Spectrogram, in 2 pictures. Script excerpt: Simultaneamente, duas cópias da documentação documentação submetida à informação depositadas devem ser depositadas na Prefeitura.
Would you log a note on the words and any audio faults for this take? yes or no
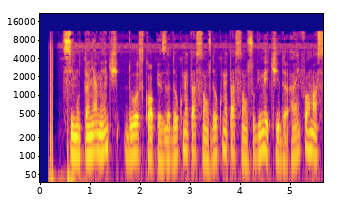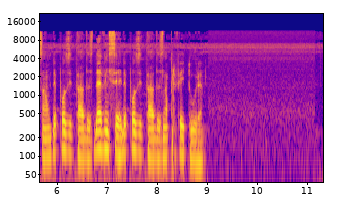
no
